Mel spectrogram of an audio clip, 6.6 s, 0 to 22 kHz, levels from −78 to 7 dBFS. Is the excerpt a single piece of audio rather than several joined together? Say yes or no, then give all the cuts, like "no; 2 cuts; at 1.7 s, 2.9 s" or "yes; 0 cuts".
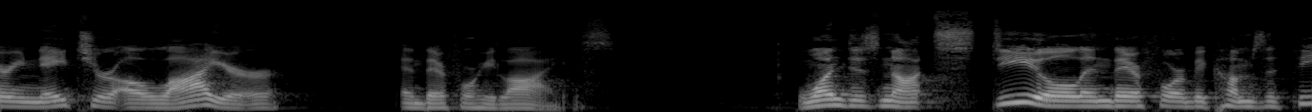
yes; 0 cuts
